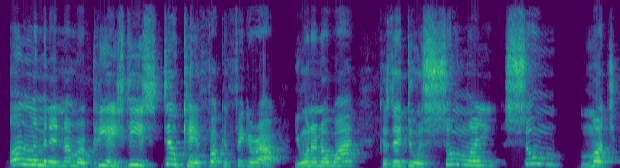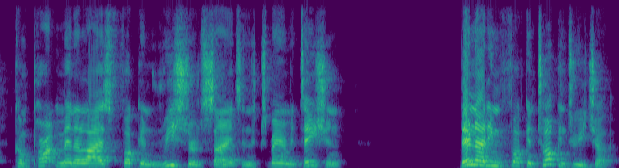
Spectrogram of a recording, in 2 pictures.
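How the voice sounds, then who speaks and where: This man, an online video creator, speaks in a high voice that sounds pushed and bright. He delivers a heated, profane rant, combative and emphatic, and keeps repeating phrases to hammer his points home.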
